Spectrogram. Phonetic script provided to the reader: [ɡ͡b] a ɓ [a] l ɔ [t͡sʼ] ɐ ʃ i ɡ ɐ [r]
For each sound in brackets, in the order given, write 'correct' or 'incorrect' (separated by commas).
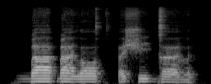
correct, correct, correct, incorrect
